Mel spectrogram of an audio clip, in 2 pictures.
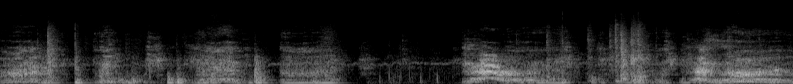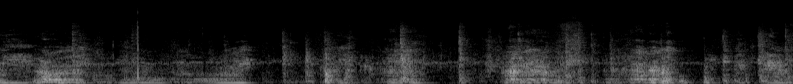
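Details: Three Alaskan Malamutes playing rough with a Springer Spaniel, a rough and tumble the spaniel started; continuous rumbling growls, grumbles and short barks in uneven bursts, broken by brief pauses and scuffling thuds.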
